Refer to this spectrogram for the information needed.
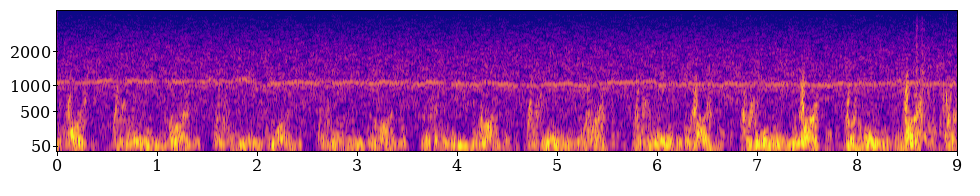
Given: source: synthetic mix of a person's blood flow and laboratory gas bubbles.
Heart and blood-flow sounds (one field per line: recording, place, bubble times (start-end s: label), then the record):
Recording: Doppler ultrasound of blood flow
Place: precordium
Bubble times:
8.45-8.94 s: bubbles
From the record:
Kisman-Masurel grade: 212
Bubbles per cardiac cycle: several, 3 to 8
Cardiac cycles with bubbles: 1 to 10%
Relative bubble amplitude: moderate (0.250 to 0.450)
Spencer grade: 1 (occasional bubble signal discernible with the cardiac motion signal, with majority of cardiac periods free of bubbles)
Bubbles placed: anywhere in the cardiac cycle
